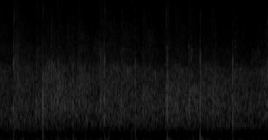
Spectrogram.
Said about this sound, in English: And if you're watching online, we'll give a round of applause.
